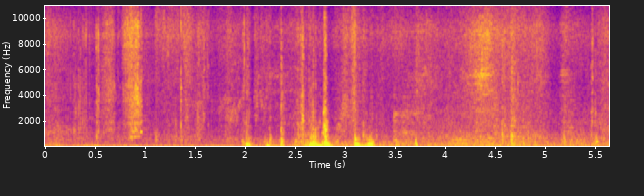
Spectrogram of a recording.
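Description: A car door being opened from inside and someone climbing out, with a few clunks and thumps about two to three seconds in, over the steady low hum of the idling engine.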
